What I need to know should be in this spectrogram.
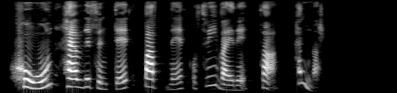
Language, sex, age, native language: Icelandic, female, 30-39, Serbo-Croatian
